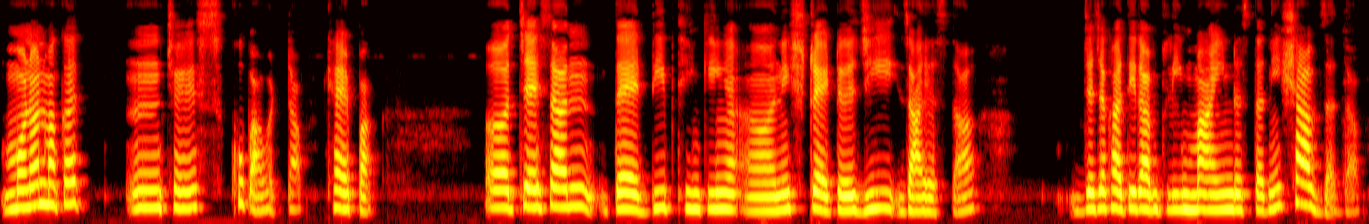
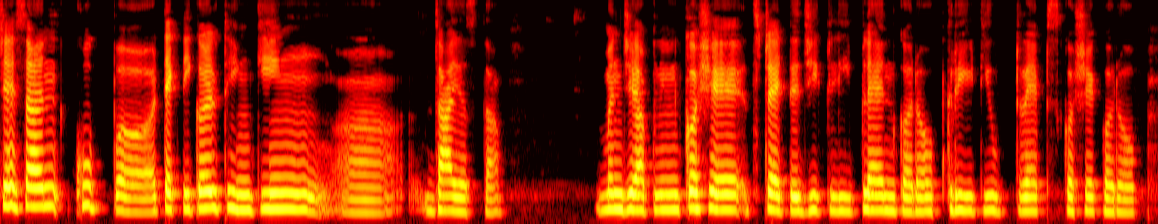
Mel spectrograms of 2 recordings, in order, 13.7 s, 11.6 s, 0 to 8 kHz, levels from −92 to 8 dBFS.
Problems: constant background noise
